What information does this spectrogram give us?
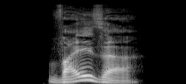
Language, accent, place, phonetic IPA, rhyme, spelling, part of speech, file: German, Germany, Berlin, [ˈvaɪ̯zɐ], -aɪ̯zɐ, weiser, adjective, De-weiser.ogg
- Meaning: inflection of weise: 1. strong/mixed nominative masculine singular 2. strong genitive/dative feminine singular 3. strong genitive plural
